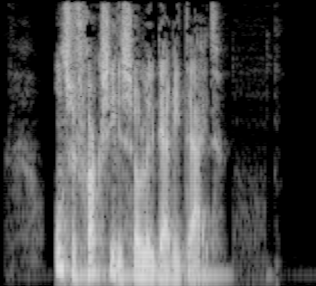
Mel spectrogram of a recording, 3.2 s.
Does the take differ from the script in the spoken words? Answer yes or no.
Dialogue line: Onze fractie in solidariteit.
no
